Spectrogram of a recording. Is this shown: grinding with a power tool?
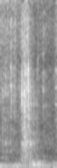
no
